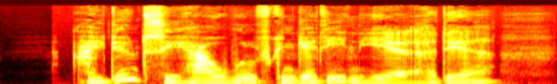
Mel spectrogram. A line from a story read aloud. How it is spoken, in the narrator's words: said the grandmother kindly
